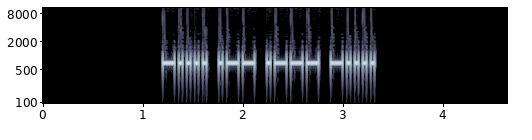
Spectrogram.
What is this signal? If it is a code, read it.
Morse code, heard as a keyed tone, about 28 wpm, 700 Hz. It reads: 6WJ6
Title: Four Challenging Letter-Number Combinations 30wpm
